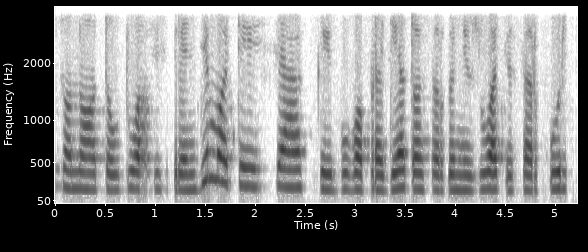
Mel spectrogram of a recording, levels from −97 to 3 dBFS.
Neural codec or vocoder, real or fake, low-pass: none; real; 3.6 kHz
